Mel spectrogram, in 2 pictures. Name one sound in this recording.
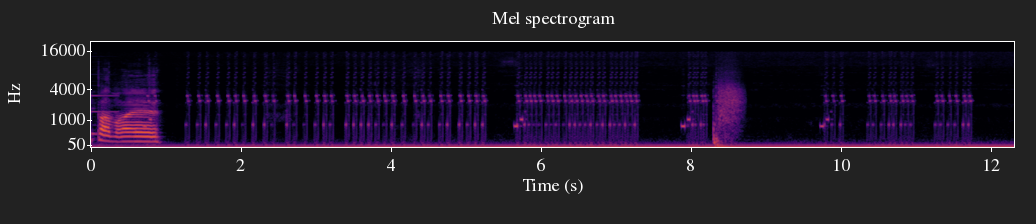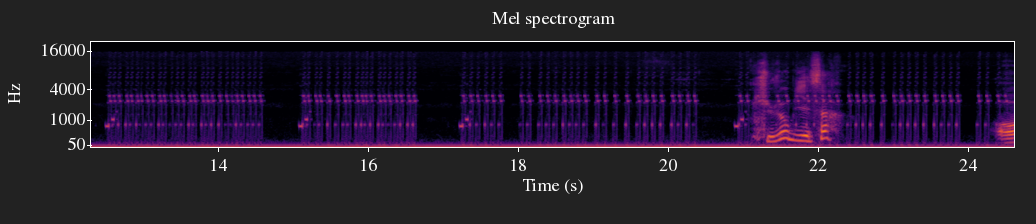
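Rapid high electronic blips tick in short bursts.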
